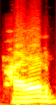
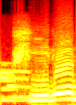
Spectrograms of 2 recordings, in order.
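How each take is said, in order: First: The vowel sounds like 'eye', ending in 'er'. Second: The vowel sounds like 'ee', with a final 're'. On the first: The speaker calls it right. "फायर पढ़ना है" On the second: The speaker calls it wrong. "फिरे पढ़ने पर तो गलत होगा"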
